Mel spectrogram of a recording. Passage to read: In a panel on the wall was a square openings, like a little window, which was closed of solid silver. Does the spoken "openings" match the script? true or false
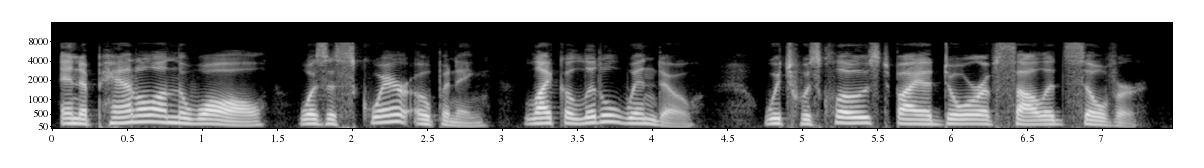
false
